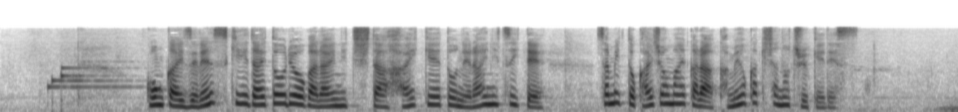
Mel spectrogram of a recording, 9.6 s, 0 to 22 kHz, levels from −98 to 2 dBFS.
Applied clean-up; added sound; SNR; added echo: none; none; none; none.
